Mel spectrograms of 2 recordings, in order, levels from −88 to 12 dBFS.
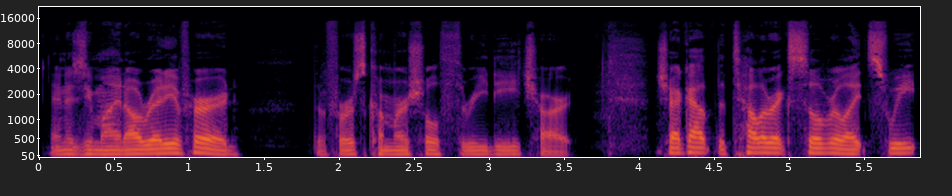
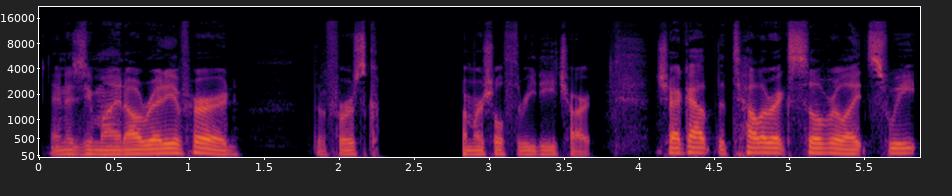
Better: first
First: none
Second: audio freezing; at 2.5 s for 0.5 s

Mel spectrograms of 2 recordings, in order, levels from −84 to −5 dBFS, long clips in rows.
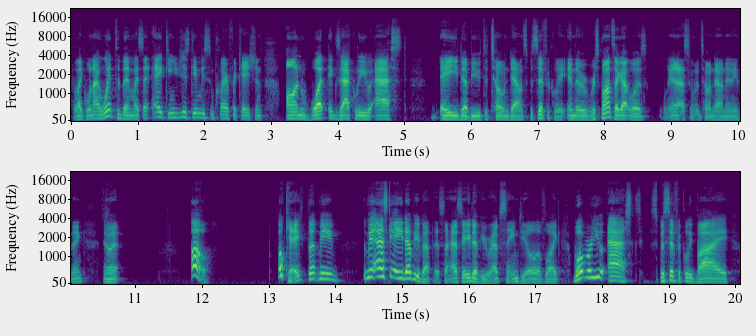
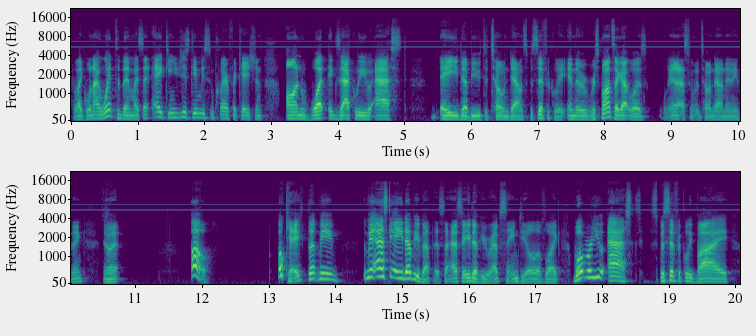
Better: first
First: none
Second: high-pitched whine; faint; throughout; 5.5 kHz, 25 dB below the speech

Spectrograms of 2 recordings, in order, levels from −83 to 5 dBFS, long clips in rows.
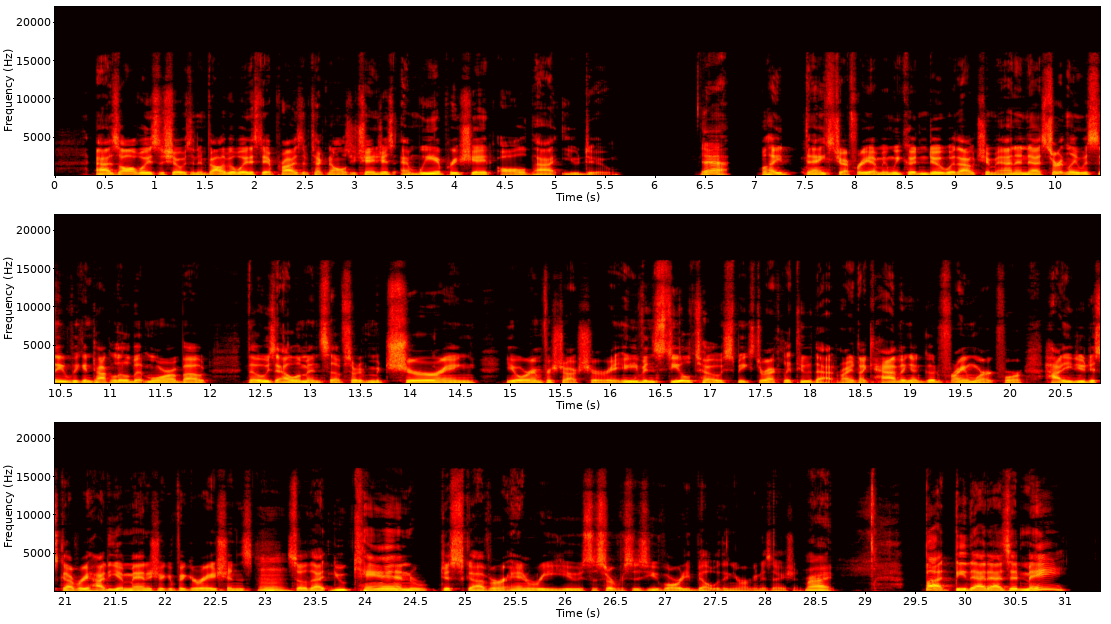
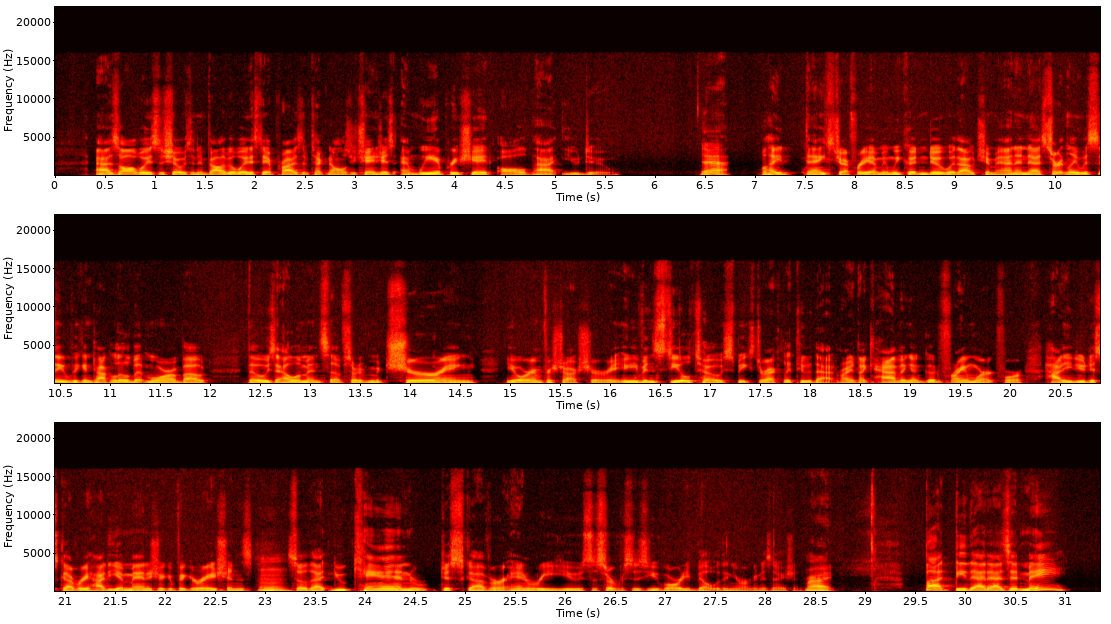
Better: first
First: none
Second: hiss; faint; throughout; 30 dB below the speech

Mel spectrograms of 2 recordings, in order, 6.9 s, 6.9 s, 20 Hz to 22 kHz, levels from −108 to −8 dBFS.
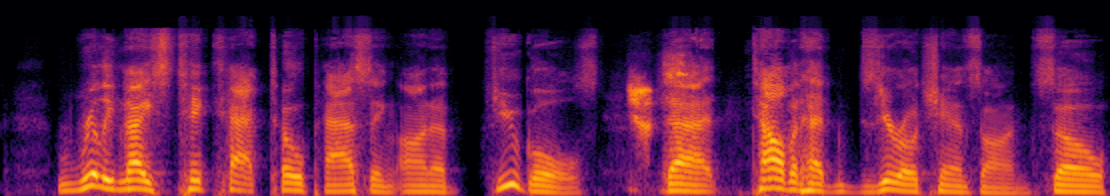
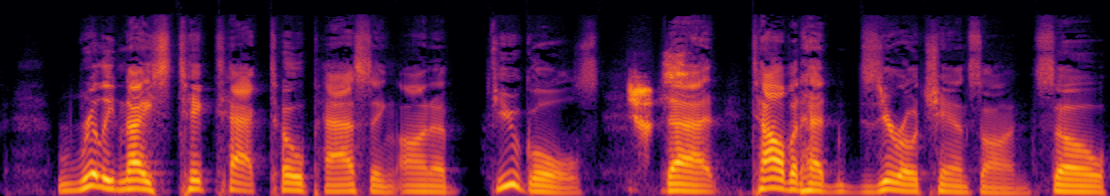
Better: second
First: garbled, watery; slightly; nothing above 10 kHz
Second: none

